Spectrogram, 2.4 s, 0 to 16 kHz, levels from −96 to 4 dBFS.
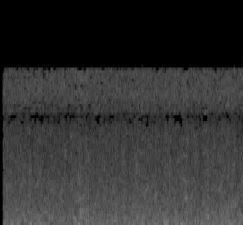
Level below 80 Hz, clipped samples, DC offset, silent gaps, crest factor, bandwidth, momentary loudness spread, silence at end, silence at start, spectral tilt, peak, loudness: -72 dBFS; under 0.1%; under 0.1%; none; 14 dB; 11.5 kHz; 1 LU; 0 s; 0.05 s; -2.5 dB/octave; -36 dBFS; -49 LUFS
